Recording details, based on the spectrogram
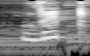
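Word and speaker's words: width: विथ means चौड़ाई, इसमें D silent होगा।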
